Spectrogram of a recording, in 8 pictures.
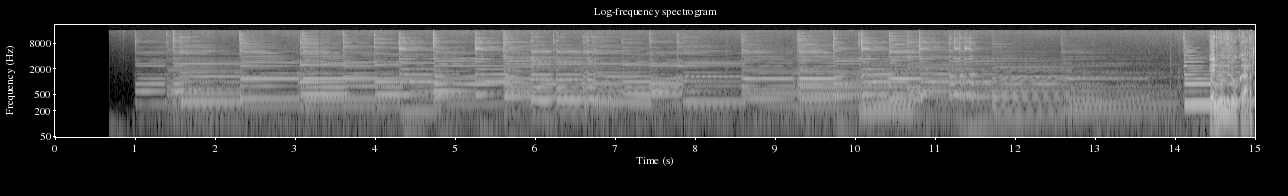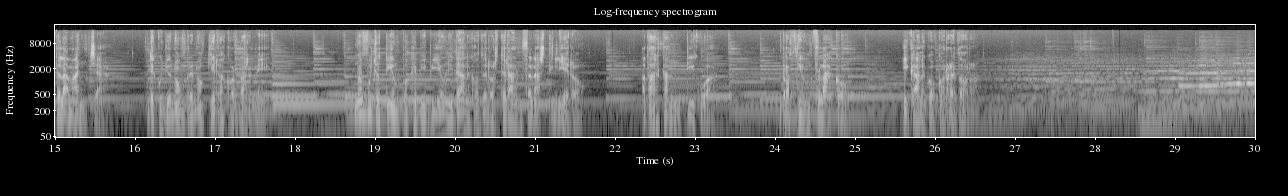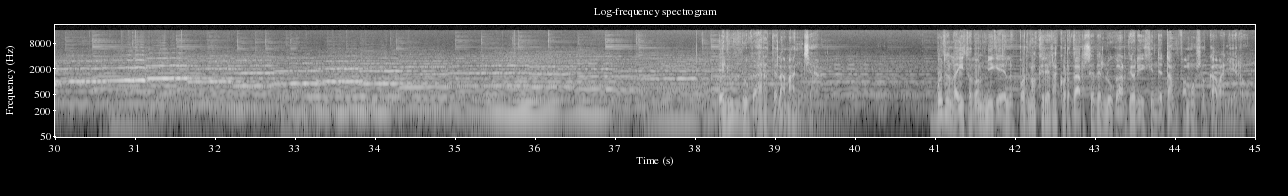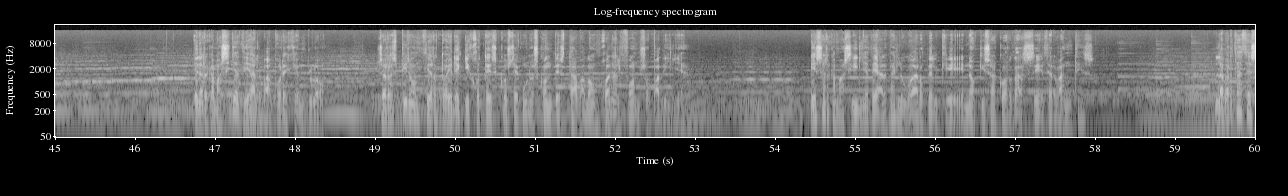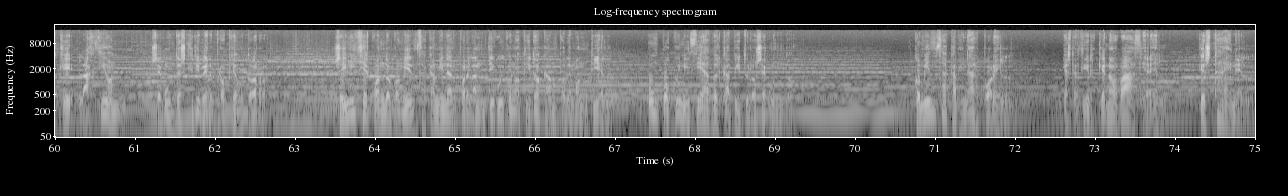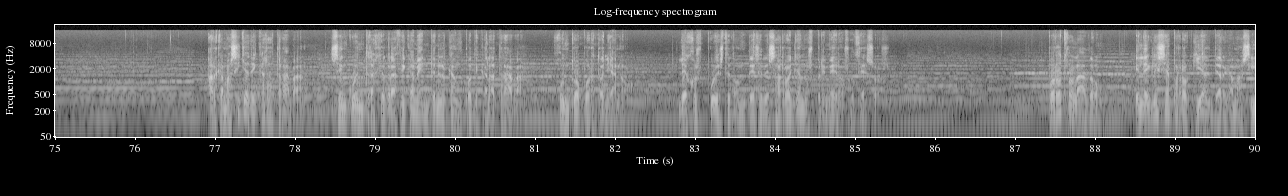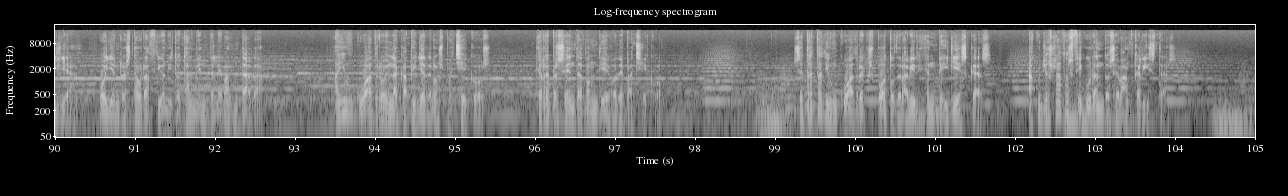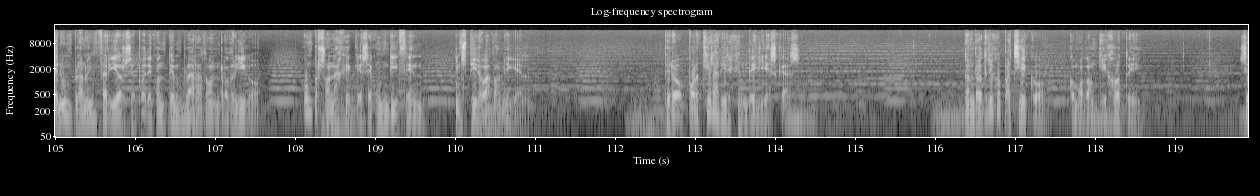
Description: Programa radiofónico número 1 de la serie «En un lugar de La Mancha»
